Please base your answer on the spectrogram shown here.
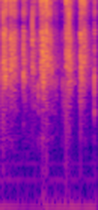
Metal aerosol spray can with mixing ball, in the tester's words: give it a really good shake and once you hear the ball rolling or rattling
